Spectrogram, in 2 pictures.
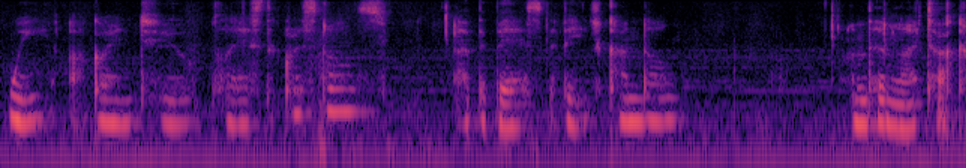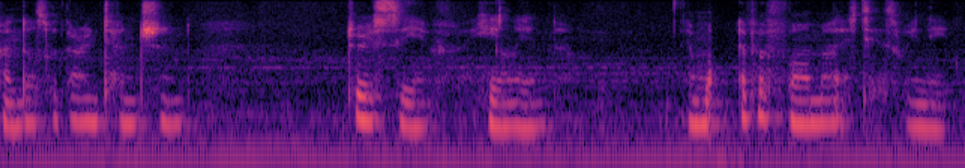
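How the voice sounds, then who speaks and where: A woman whispering breathily and gently as an ASMR host, chatting and guiding a healing ritual in an unhurried way. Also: mid-range voice, fairly even intonation, a little hiss or hum.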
